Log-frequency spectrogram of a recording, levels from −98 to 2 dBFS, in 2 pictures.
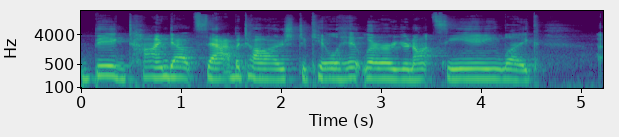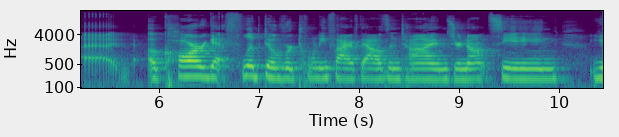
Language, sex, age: English, female, 20-39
